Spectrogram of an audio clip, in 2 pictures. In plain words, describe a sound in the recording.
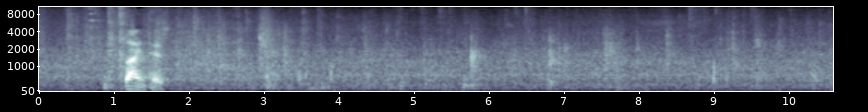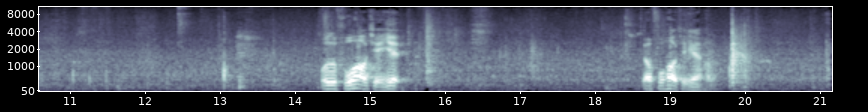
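A man speaks calmly in short bursts.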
